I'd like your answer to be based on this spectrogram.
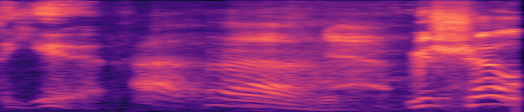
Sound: noises of disappointment

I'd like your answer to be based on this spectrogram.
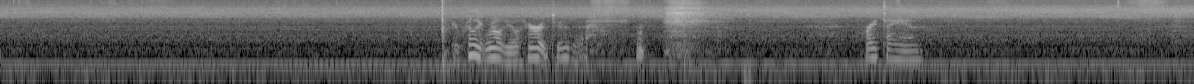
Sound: laughs

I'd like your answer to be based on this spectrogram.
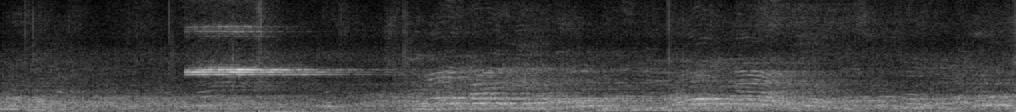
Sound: whistle blaring

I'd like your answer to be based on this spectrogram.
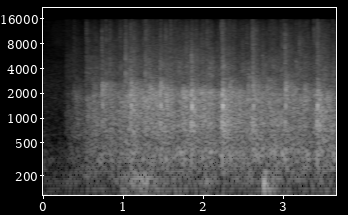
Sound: applause

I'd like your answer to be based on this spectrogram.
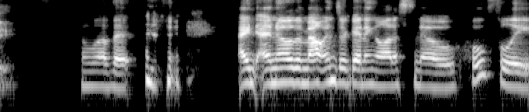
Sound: chuckles

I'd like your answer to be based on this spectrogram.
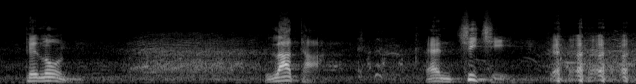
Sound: laughter

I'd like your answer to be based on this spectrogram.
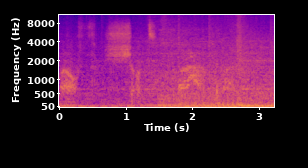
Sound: terrified scream

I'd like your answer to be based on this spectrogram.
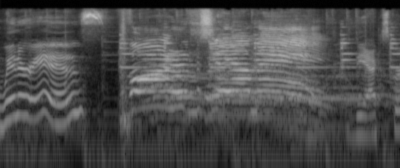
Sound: bell ringing

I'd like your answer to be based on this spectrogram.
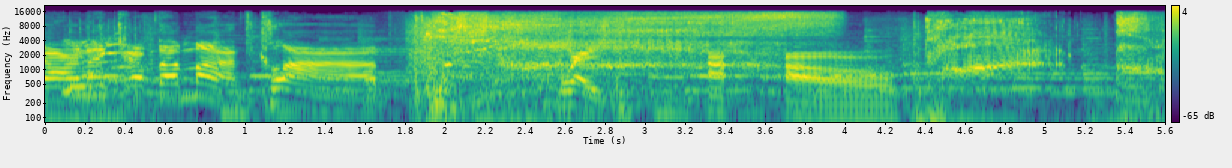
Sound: hissing

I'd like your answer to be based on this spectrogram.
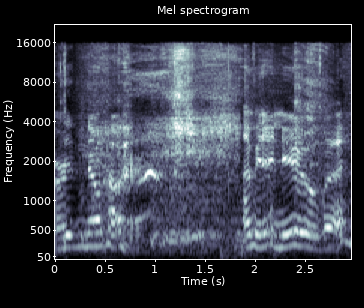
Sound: laughs

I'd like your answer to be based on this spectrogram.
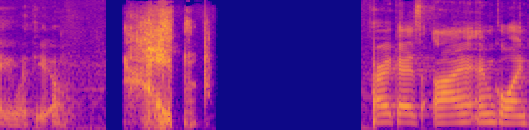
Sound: loud crunch

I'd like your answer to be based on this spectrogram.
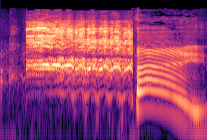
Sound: horse whinnies

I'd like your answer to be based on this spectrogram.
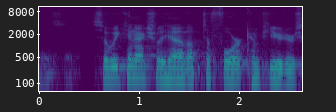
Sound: voiceover

